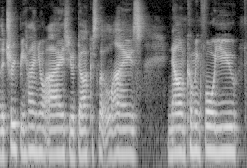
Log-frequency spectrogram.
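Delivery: plain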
